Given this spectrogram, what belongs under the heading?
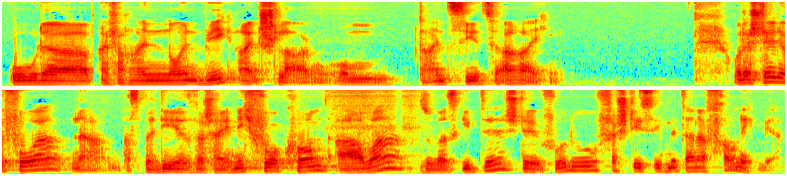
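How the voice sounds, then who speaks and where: A man, a systemic coach and podcast guest, explaining his work calmly with everyday examples. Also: lowish voice, normal speed, creaky, few pauses, breathy edge. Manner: explains with everyday examples, addresses host directly. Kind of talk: calm explanatory conversation.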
